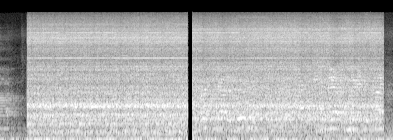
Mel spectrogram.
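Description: A vacuum runs steadily and loudly, sucking up bees during a large hive removal, with one brief cutout midway and no other sounds standing out.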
